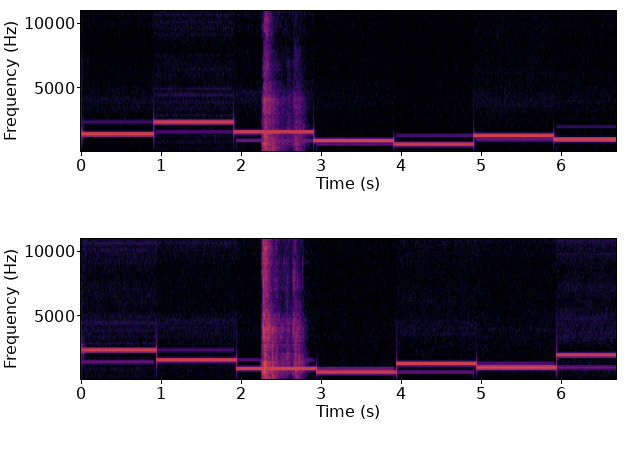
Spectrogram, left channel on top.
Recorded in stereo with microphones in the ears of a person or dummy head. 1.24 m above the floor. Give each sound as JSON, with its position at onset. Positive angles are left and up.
{"t": 2.2, "sound": "a splash", "side_deg": -40, "distance_m": 1.4}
